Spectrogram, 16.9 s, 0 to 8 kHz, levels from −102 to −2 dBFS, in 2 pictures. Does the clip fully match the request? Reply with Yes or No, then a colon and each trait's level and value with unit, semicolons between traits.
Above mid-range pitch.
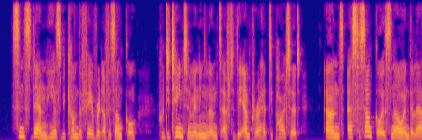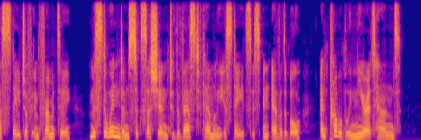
No: medium, 180 Hz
